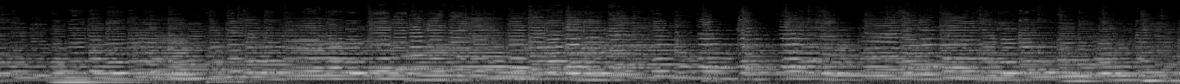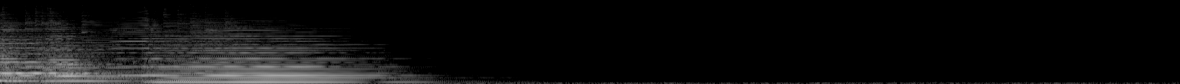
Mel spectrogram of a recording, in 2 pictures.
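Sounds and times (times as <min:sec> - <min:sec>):
trio sonata gavotte allegro: 0:00.0 - 0:16.2.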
